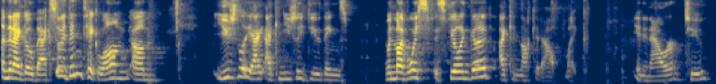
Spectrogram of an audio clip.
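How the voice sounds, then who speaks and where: A woman in her twenties with a raspy, hoarse voice, chatting casually as a guest musician from a closet at her grandparents' house. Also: mid-range voice, lively intonation, moderate pace. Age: 20s. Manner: upbeat, laughs often, many fillers. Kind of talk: casual interview chat.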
